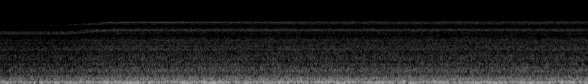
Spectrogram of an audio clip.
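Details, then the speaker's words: 2018 Dodge Ram 1500, bad blower motor before replacement: a thin high squeal rides steadily over the fan's airy rush and steps up in pitch as it speeds up, with some unrelated beeping. "All right, if you're not familiar, this is what a bad blower motor sounds like. Not the beeping, of course. You hear that? You hear that squeal?"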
